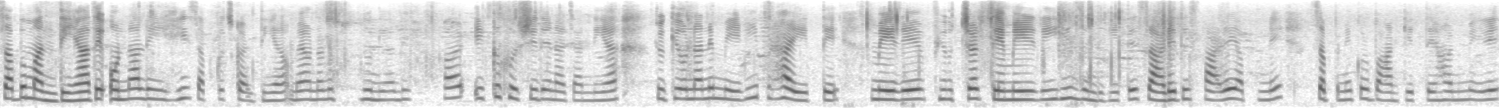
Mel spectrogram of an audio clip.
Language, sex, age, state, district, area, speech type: Punjabi, female, 18-30, Punjab, Amritsar, urban, spontaneous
